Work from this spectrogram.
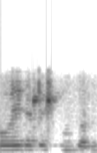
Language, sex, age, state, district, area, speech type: Odia, female, 45-60, Odisha, Mayurbhanj, rural, conversation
